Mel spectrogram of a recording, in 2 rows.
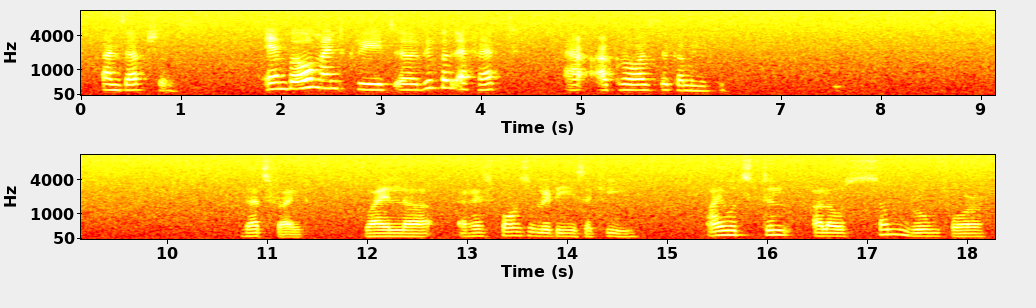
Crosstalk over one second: none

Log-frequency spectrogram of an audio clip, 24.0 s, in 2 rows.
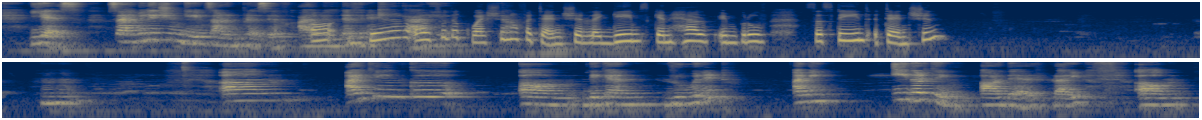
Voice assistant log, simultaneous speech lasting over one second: present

